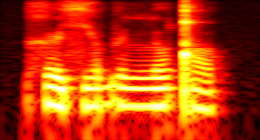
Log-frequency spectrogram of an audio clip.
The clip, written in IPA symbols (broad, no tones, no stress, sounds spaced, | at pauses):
x ø sʲ ɔ b ʉ lː o ǃ ɔ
